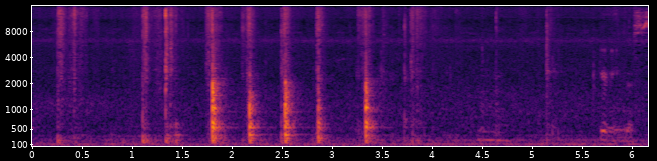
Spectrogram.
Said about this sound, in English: okay, I'm just chopping up this apple now.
